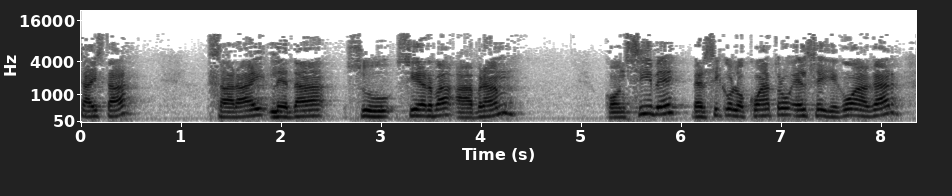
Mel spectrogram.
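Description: Brief: high-pitched male preacher, animated and joking sermon. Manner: animated and humorous, acting out scenes.

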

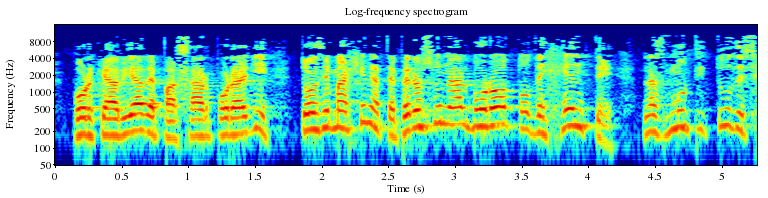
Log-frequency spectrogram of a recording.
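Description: High-voiced pastor, jokey and rambling. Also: male voice. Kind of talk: sermon.

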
